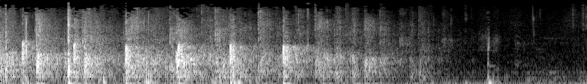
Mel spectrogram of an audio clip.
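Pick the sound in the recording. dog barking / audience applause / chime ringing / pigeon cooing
audience applause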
